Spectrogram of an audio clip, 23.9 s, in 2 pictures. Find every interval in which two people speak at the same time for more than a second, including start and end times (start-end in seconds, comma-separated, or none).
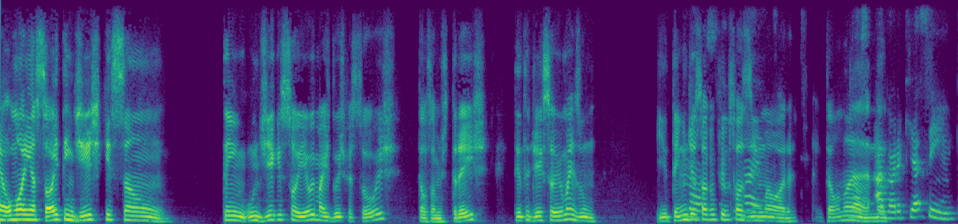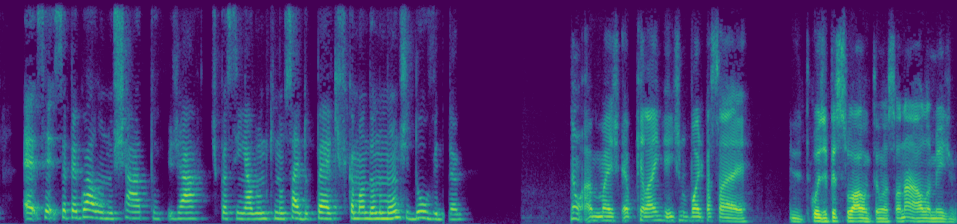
8.5-9.7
